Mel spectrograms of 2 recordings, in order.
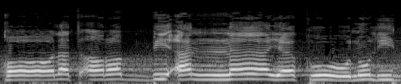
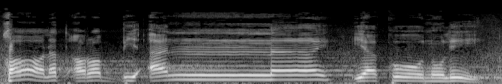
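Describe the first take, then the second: First: The nasal hum on the double n is short. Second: The nasal hum on the double n is long. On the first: The speaker calls it wrong. "dia tak cukup dua harakat lah" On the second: The speaker calls it right. "Jadi kita cukupkan dua harakat yang dengung"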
